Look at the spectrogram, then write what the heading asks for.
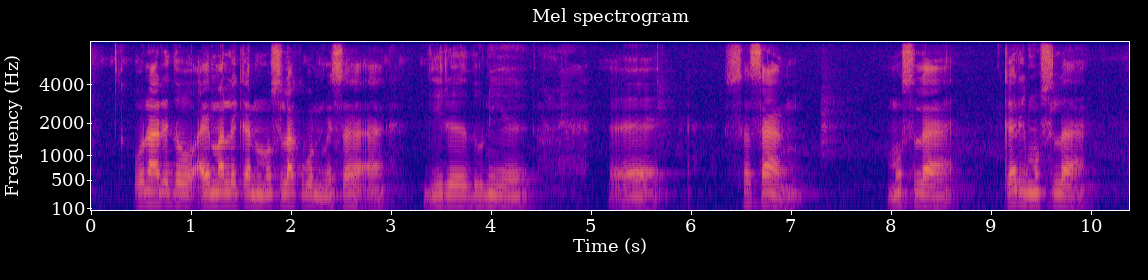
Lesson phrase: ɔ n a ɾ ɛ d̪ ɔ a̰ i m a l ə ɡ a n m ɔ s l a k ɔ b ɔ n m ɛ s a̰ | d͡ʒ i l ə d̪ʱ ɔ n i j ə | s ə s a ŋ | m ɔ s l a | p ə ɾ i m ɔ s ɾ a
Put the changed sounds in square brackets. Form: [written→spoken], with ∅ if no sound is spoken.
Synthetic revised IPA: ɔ n a ɾ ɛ d̪ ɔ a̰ [i→j] m a l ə [ɡ→k] a n m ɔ s l a k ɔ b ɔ n m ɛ s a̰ | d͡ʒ i [l→ɾ] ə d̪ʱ [ɔ→u] n i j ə | s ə s a ŋ | m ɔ s l a | [p→k] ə ɾ i m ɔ s [ɾ→l] a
